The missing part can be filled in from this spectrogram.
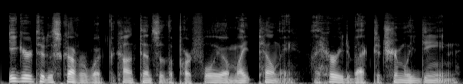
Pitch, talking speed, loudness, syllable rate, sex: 90 Hz, 235 wpm, -19 LUFS, 6.0 syllables/s, male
